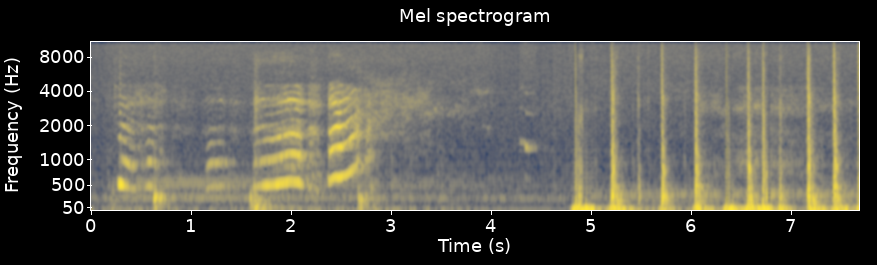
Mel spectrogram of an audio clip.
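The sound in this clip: Knocking on a door comes in a rapid run of many sharp, loud raps, preceded by a stretch of whimpering, crying-like sounds and a quiet pause.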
